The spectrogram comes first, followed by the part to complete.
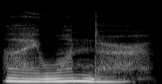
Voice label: Thinking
